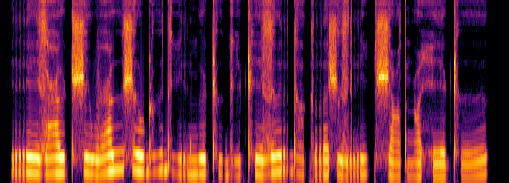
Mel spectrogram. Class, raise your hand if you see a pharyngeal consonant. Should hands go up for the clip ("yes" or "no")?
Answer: yes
